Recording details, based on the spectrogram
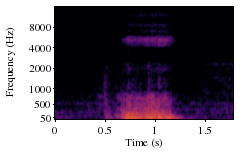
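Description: A single low, rattling snore lasting about half a second during sleep, in a quiet room.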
